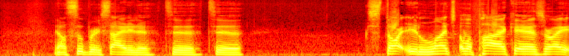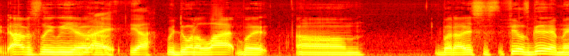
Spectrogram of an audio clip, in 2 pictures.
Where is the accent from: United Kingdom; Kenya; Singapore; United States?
United States; South Georgia; Because we live in Georgia, South Georgia. I'm from South Georgia.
